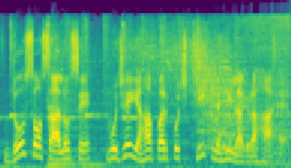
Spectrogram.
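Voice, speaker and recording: Woman playing a low-voiced male crow, impatient, brushes things off, lively pitch, cartoon. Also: measured pace. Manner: brusque, dismissive. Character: male crow, adult husband, dismissive and impatient. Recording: music underneath.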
